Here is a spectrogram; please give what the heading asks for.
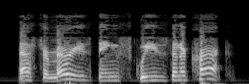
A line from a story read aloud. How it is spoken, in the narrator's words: cried Sam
